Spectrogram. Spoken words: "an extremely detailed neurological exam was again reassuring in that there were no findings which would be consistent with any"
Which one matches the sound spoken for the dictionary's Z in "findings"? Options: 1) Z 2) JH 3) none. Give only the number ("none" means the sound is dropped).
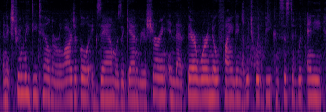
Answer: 1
